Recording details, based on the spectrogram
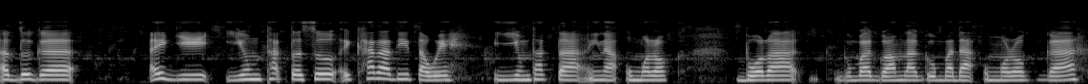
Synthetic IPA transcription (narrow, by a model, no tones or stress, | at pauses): ɐduɡa | jɡijumtʰak̚tasuɐjkʰaɾaditaweijumtʰak̚taɐ̰jnaʔumɔɾɔk̚bɔɾaɡumbaɡwamlaɡumbadaumɔɾɔk̚ɡa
